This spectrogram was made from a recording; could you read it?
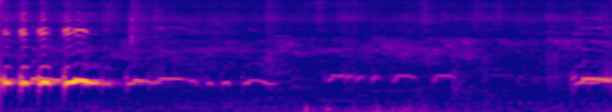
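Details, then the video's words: Local zebra dove used as a lure to stir quiet captive zebra doves: the end of a rapid staccato cooing phrase, then soft, separate wavering coos and a quiet pause before the next phrase begins. "Perkutut Lokal Gacor Suara Besar Pancingan Burung Perkutut Agar Cepat Bunyi"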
